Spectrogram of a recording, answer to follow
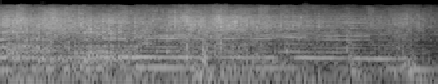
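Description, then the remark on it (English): A loud, sustained dinosaur roar sound effect built from animal sounds such as dolphin screeches and koala mating calls: a deep rumbling bellow with a tonal, groaning edge that holds steady for about two seconds before trailing off slightly. No one speaks. “And all of these sounds come together to make that iconic roar.”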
